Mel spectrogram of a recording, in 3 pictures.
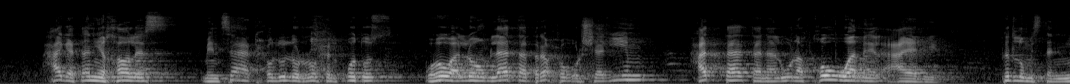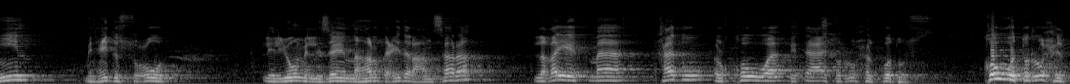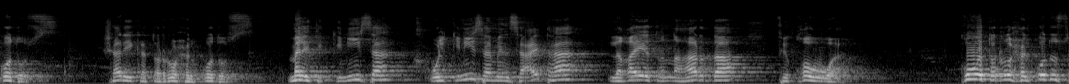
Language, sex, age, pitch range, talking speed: English, male, 50-69, 150-190 Hz, 100 wpm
